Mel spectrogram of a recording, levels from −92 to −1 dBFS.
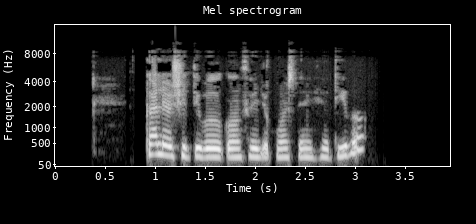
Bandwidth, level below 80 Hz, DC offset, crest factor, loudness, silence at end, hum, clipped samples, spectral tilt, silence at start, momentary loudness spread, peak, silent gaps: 9.2 kHz; -62 dBFS; under 0.1%; 16 dB; -14 LUFS; 0.85 s; none; under 0.1%; -3.5 dB/octave; 0.35 s; 15 LU; 0 dBFS; 0.80-0.88 s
